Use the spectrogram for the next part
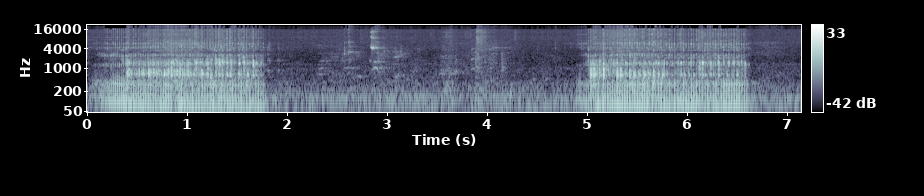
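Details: Neapolitan mastiff almost one year old, asleep and snoring: two loud, long, rattling snores separated by a quieter exhale; deep, rough sleep-breathing noise.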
